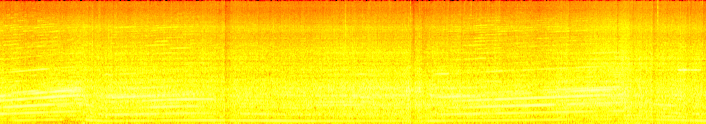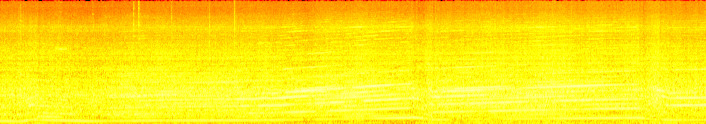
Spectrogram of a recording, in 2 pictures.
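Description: Lotus Exige S's tuned, supercharged engine under hard acceleration on track, heard from inside the cabin: the engine rises in pitch through each gear and drops at each of several upshifts, with a quick blip near the middle.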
